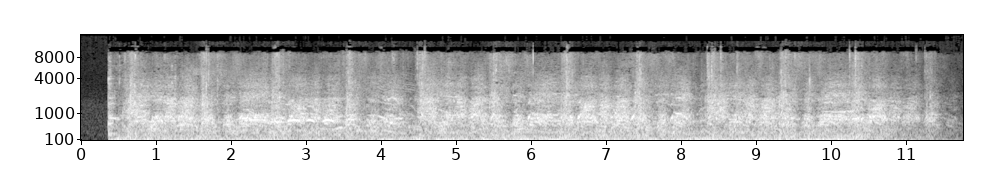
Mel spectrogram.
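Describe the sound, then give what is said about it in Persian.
A large crowd at a funeral chants anti-government slogans in unison, loud and steady throughout, with rhythmic surges of many voices shouting together and a dense roar of voices beneath. “یکی از شعارهای حاضران در این مراسم رو بشنوید.”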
